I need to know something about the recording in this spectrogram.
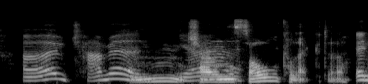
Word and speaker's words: Charon: Sarin say Sharon says it's pronounced with a hard ch Oh, so it's Sharon. Oh, Charon.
